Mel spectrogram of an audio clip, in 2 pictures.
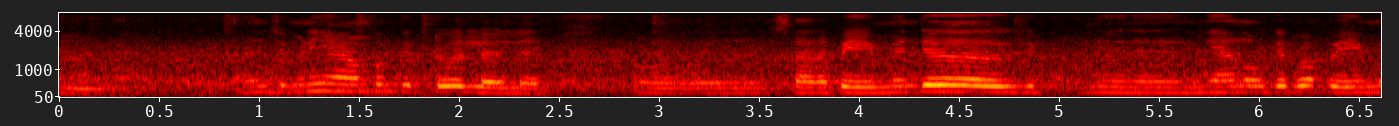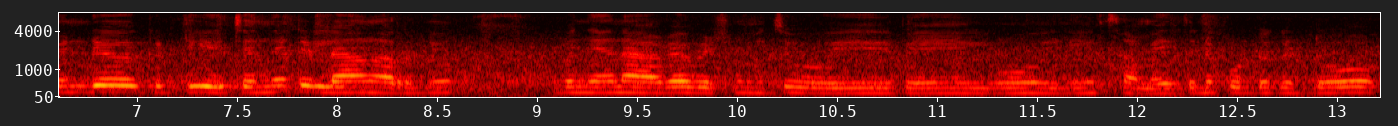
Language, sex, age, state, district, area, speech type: Malayalam, female, 45-60, Kerala, Kottayam, rural, spontaneous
